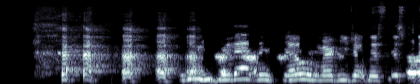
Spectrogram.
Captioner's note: laughs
